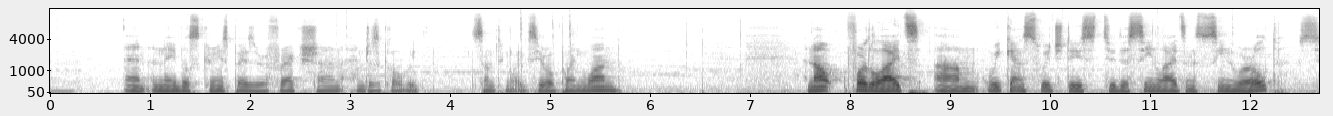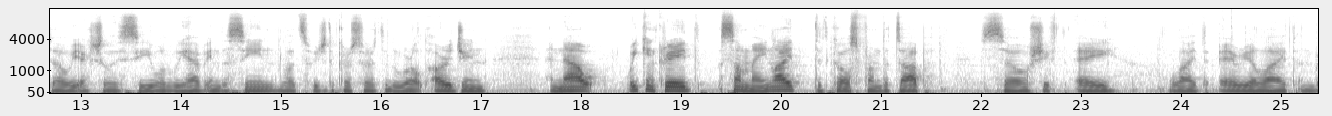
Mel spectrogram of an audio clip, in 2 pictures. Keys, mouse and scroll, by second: 3.4-6.3 drag, 6.3-6.9 middle drag, 6.9 scroll down 1, 6.9 KP_0, 7.8-9.8 scroll down 2, 10.0-15.4 drag, 15.4 shift+s, 24.4 shift+a, 24.9 g.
